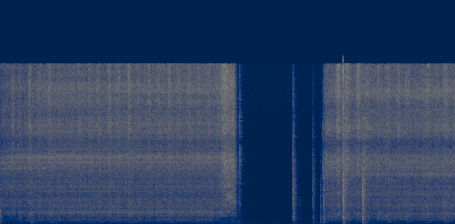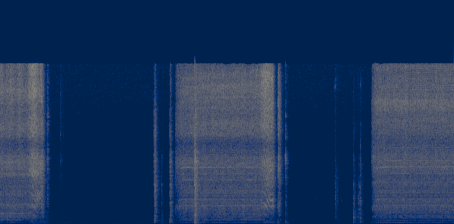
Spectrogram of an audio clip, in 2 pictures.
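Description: Cordless electric screwdriver running in four bursts of a few seconds each, with short pauses between, driving machine screws through a metal mounting bracket into the back of a flat-screen TV. A few sharp clicks come in the middle of the run.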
